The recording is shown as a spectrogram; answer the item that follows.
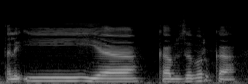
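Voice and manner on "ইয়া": slow, stretched "ইয়া"; elongated demonstration of "ইয়া"; drawn-out vowels. Shown as a demonstration. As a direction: hold both halves of "ইয়া" long. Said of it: "ইয়াটাকেও টান".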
